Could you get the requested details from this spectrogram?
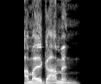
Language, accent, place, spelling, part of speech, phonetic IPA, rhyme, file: German, Germany, Berlin, Amalgamen, noun, [amalˈɡaːmən], -aːmən, De-Amalgamen.ogg
- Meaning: dative plural of Amalgam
